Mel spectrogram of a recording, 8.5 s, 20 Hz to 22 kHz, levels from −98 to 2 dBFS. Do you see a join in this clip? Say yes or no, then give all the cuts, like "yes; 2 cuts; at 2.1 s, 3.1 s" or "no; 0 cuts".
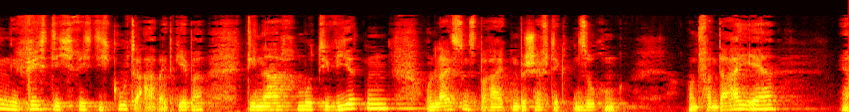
no; 0 cuts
